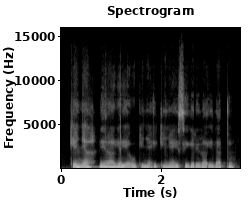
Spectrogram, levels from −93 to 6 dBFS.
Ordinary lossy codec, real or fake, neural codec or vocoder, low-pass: Opus, 64 kbps; fake; codec, 44.1 kHz, 2.6 kbps, SNAC; 14.4 kHz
